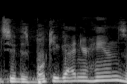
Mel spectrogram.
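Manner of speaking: normal talking voice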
